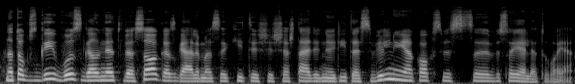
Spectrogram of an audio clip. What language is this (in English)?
Lithuanian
